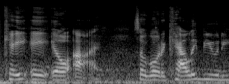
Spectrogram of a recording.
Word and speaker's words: Cali: And it's pronounced Cali, it's Kali.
